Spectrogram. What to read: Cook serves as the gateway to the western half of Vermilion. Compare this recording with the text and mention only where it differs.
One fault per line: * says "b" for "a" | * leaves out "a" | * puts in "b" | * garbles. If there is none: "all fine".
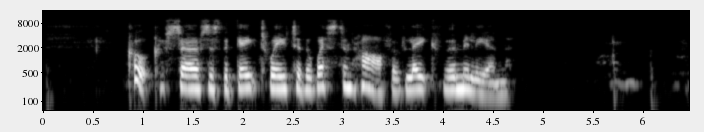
* puts in "Lake"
